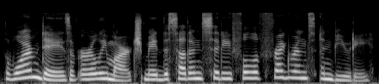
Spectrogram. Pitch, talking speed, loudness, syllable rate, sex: 245 Hz, 235 wpm, -15 LUFS, 5.7 syllables/s, female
